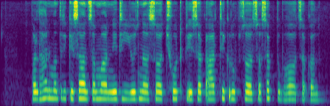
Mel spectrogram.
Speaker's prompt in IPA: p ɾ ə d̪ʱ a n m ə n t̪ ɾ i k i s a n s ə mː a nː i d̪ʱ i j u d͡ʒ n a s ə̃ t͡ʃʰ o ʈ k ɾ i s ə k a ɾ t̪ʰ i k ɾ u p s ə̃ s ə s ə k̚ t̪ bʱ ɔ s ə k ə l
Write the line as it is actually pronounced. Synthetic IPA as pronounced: p ɾ ə d̪ʱ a n m ə n t̪ ɾ i k i s a n s ə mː a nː i d̪ʱ i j o d͡ʒ n a s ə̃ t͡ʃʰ o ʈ k ɾ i s ə k a ɾ t̪ʰ i k ɾ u p s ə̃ s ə s ə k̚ t̪ bʱ ɔ s ə k ə l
